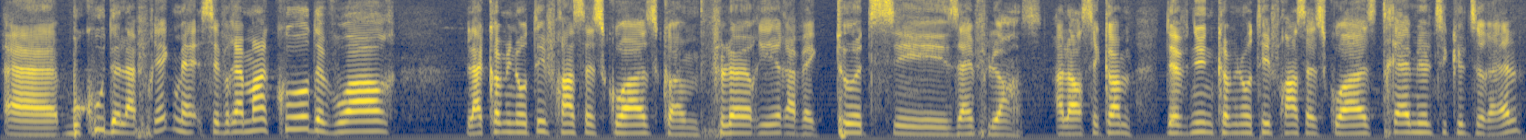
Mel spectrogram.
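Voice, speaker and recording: High-voiced young man, relaxed and chatty. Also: normal speed. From Saskatchewan, Canada. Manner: relaxed, chatty, full of fillers. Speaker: musician guest. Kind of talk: casual interview. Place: backstage at a concert venue.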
